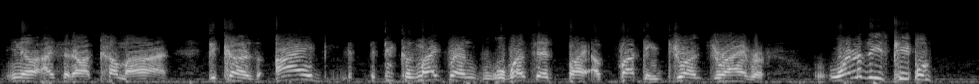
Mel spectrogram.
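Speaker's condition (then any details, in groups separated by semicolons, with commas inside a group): Stuttering; little stuttering noticed during this call, while angry; stutters less when worked up or angry about a topic; repeated sounds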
